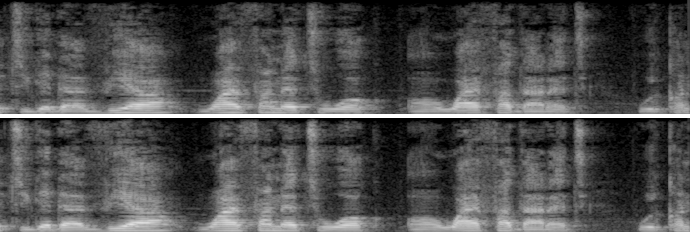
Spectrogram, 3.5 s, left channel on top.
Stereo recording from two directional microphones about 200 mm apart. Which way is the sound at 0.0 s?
35° right (ahead or behind).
